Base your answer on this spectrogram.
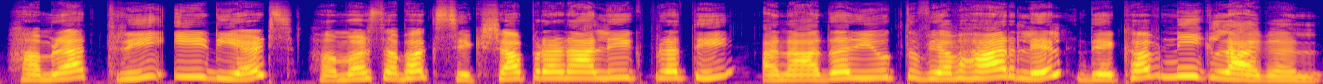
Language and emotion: Maithili, happy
